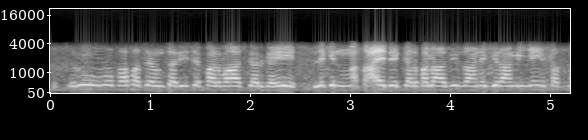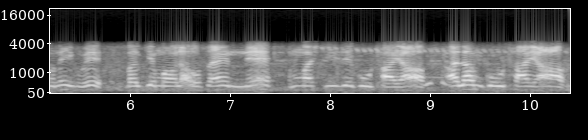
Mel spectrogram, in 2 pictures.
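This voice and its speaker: Man wailing a lament, high gravelly voice. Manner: impassioned, shouting and wailing. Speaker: majlis reciter. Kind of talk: lamenting religious recitation. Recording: tinny phone-like with faint noise.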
